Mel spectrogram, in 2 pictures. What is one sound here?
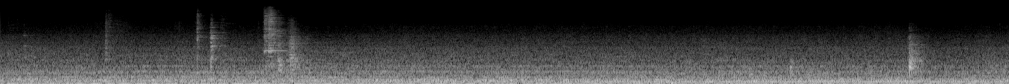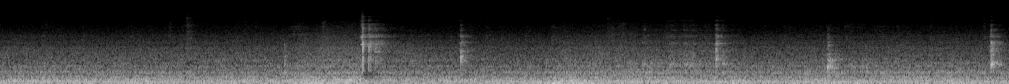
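An exhaust hood hums steadily.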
